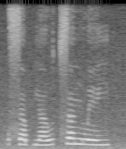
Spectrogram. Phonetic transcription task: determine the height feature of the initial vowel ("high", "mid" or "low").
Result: low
